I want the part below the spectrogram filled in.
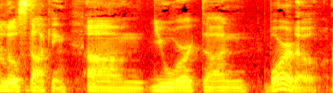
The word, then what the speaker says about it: Boruto: I mean, I usually just say Boruto, but yeah, Boruto. I guess if I were in Japan, yeah, I would pronounce it differently.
